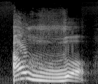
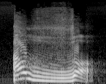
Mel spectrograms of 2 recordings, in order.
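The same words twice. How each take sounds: The two takes are said the same way.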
